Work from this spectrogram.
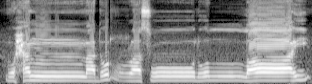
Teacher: یہاں پر نون تنوین کے بعد رفع جر ملون میں سے را آیا ہے تو ادغام کریں گے لیکن بغیر غننے کے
